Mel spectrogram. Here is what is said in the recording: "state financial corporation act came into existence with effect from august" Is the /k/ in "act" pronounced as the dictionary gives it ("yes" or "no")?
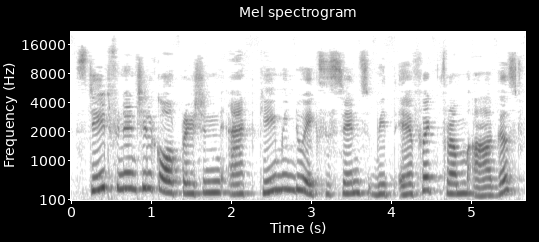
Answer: no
